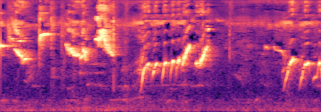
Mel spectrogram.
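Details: Vigorous, varied white-rumped shama song used as a singing lure: high whistled notes followed by a run of rapid rising chirps, a pause, then another quick rising series.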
